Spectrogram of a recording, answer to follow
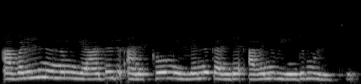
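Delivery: ordinary delivery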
